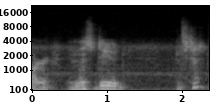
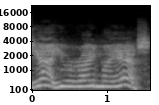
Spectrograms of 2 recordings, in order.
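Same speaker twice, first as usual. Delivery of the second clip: much higher mock voice of the other driver; retorting driver. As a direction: talk back defensively.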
